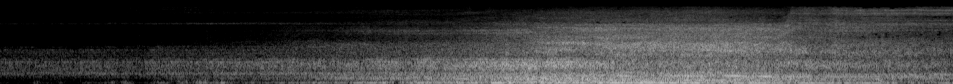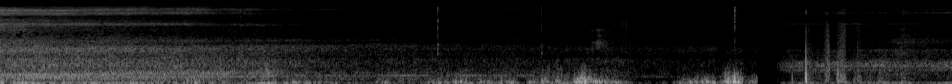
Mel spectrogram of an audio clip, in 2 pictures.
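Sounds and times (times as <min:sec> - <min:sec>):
train diesel engine: 0:00.0 - 0:16.6, 0:17.3 - 0:19.0
train wheels rumbling on rail: 0:01.4 - 0:15.6.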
